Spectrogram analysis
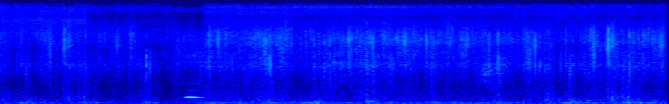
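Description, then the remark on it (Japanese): Wet foam squishes and fizzes in a steady, crackling stream of tiny bubbling pops as fingers lightly massage foam over the ears and earlobes to clean them, broad and soft throughout, with one brief low blip partway through and no voices. “こうして指で耳や耳たぶを軽く揉んでいくと、泡で汚れが落ちてすっきりしますよね。”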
